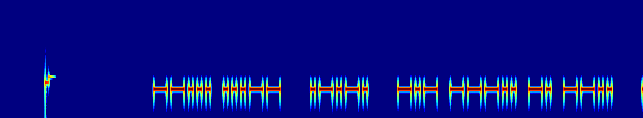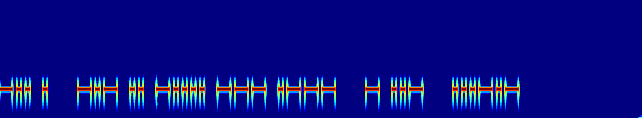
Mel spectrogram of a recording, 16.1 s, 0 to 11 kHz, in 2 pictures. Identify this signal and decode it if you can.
Morse code, heard as a keyed tone, about 22 wpm, 700 Hz. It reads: 73 <AR> K8NZ DE KI6OJ TU <SK>
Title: Practice QSO - Exchange 4 - Ending - 22wpm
